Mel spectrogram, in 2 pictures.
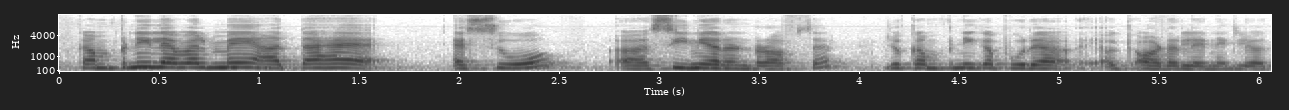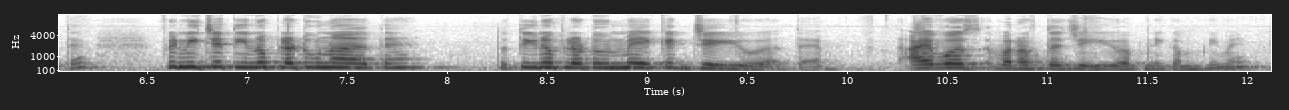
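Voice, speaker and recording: A woman's voice: on the high side, fairly quick. A woman in her thirties, an army officer guest, telling stories animatedly, laughing often and mixing in English. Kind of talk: casual interview storytelling.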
